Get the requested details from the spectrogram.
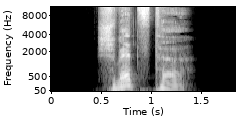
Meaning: inflection of schwätzen: 1. first/third-person singular preterite 2. first/third-person singular subjunctive II
- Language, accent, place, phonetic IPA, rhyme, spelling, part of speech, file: German, Germany, Berlin, [ˈʃvɛt͡stə], -ɛt͡stə, schwätzte, verb, De-schwätzte.ogg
